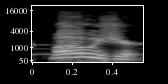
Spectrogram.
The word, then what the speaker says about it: Mosier: Why do I keep wanting to go Mosier? Mosier, just like it's spelled.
